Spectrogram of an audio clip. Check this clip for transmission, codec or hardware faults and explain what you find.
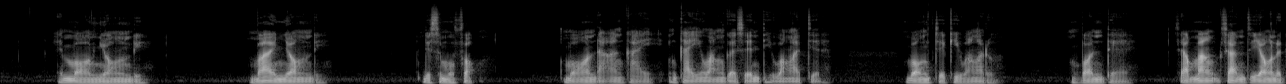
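Two faults are audible in this speech clip. A drift correction step at 0.89 to 2.63 s slows the sound by about 6% and lowers pitch roughly a semitone. A second one at 5.94 to 7.13 s, just before "kese nte", speeds it up about 6% and raises pitch roughly a semitone. This is likely clock-matching software abruptly changing playback rate to manage its buffer.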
